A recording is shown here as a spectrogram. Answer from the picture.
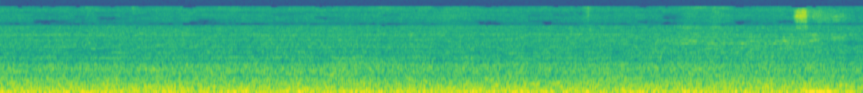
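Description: Car idling at a standstill, heard from inside the cabin as a steady low rumble.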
